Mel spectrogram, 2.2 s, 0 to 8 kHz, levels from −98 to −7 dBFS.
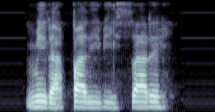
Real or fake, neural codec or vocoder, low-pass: fake; vocoder, 22.05 kHz, 80 mel bands, HiFi-GAN; 7.2 kHz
